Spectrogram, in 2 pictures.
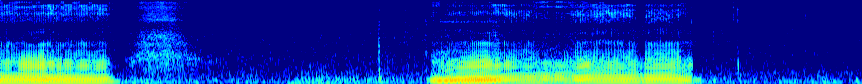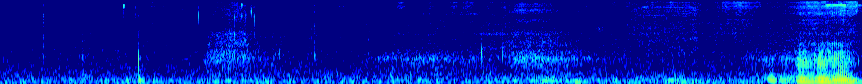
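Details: Pregnant first-time-mother Shih Tzu snoring while asleep: loud, buzzy, tonal snores in three bursts with quiet breathing between.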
